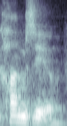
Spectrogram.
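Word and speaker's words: cang zhu: that through two very unique herbs they're actually pronounced as huangbai and kong zhu i know kind of odd pronunciations for herbs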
